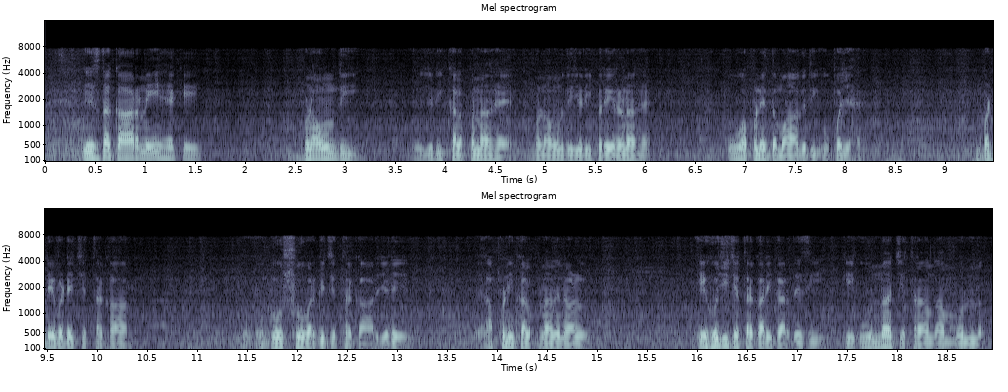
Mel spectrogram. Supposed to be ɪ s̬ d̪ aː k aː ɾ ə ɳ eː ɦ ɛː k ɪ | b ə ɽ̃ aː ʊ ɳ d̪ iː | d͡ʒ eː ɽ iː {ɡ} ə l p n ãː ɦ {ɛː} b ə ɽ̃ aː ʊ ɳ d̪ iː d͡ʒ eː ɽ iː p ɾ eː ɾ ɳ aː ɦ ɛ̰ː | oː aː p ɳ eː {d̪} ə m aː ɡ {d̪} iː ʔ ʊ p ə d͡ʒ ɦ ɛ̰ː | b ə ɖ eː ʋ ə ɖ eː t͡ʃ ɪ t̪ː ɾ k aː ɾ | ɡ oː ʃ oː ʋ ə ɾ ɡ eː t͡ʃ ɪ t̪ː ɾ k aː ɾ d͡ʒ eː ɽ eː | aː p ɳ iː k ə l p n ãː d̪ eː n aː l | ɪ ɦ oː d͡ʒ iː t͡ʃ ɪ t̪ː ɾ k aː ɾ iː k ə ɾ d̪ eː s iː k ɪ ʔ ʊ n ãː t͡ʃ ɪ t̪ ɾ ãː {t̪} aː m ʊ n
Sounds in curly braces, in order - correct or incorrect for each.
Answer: incorrect: k, correct, correct, correct, incorrect: d̪

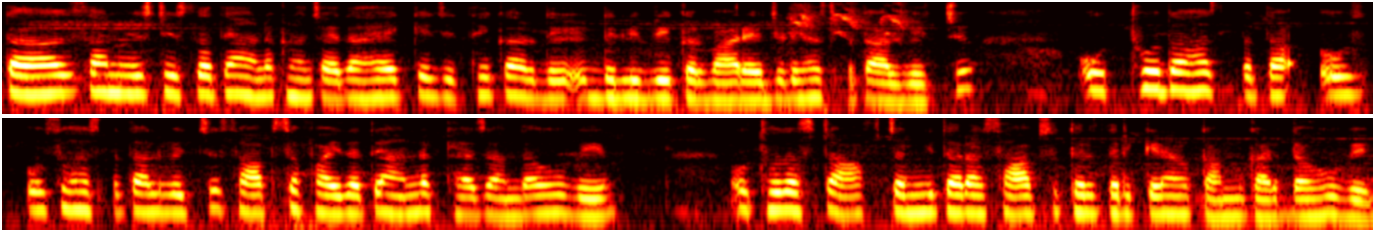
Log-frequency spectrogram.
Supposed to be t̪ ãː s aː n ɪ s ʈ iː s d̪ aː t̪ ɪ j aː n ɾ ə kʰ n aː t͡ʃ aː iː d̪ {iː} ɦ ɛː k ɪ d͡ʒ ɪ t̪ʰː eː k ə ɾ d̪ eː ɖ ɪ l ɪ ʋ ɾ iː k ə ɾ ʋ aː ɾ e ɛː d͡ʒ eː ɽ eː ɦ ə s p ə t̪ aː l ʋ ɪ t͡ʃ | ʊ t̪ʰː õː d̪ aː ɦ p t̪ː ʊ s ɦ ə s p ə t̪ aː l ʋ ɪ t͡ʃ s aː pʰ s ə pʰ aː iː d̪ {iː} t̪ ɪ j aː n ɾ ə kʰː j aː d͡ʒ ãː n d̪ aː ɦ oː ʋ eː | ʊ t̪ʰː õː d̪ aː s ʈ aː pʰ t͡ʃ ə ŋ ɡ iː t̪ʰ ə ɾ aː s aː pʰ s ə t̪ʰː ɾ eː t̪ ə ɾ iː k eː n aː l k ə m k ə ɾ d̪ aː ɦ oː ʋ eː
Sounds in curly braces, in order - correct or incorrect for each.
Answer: incorrect: aː, incorrect: aː

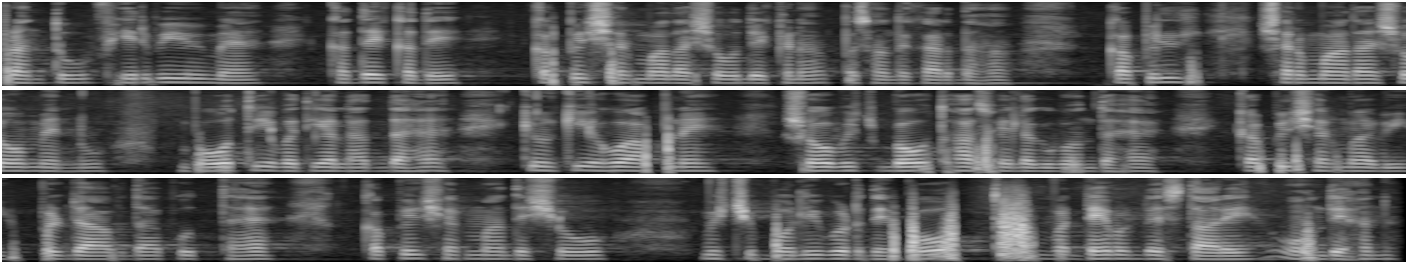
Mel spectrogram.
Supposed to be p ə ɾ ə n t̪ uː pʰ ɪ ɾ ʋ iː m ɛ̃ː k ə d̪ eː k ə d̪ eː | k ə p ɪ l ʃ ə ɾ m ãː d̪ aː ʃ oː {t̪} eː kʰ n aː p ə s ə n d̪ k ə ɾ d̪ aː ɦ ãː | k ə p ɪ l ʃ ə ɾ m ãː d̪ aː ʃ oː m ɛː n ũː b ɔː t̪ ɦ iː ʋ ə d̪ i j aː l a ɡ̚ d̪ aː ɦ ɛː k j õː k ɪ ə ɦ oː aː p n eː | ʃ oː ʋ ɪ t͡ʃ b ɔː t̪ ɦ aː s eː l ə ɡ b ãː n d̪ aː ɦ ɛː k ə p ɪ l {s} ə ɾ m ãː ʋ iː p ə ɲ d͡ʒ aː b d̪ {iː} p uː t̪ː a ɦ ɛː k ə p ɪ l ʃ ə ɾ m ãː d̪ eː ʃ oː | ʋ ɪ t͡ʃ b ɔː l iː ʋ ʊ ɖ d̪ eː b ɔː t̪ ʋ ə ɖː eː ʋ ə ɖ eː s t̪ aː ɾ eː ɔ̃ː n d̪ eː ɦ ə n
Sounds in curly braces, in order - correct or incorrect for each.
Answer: incorrect: d̪, incorrect: ʃ, incorrect: aː

